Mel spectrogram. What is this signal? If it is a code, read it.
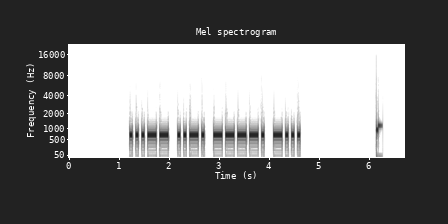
Morse code, heard as a keyed tone, about 20 wpm, 700 Hz. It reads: 3F9B
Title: Four Letter-Number Combinations - 20wpm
